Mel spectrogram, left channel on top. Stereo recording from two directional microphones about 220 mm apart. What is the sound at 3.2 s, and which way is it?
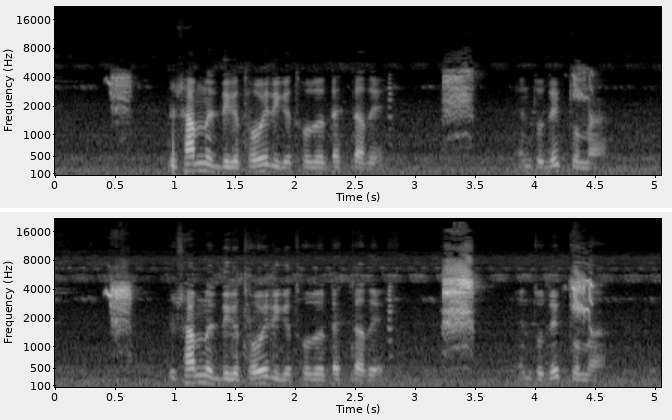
Bird, 20° right (ahead or behind).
